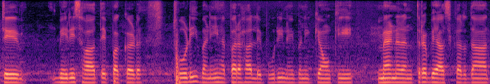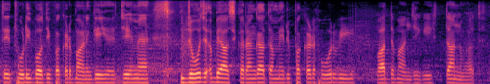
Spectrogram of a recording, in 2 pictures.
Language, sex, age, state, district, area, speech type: Punjabi, male, 18-30, Punjab, Firozpur, rural, spontaneous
